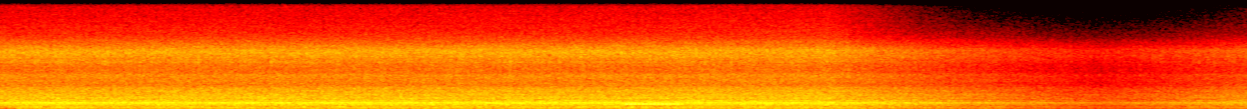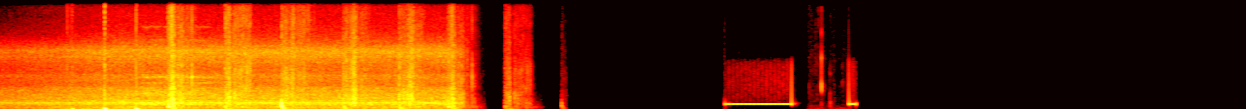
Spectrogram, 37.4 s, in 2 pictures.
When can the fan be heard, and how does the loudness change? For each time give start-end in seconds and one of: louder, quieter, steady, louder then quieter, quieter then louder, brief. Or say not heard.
0.0-25.8 quieter then louder.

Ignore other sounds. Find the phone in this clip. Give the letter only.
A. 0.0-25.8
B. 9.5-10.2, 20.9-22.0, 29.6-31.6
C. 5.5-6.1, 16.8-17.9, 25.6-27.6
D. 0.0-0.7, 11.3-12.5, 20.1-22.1
B.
